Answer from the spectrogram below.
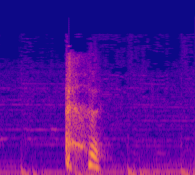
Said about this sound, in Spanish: Hasta me hicieron toser, mendigos.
